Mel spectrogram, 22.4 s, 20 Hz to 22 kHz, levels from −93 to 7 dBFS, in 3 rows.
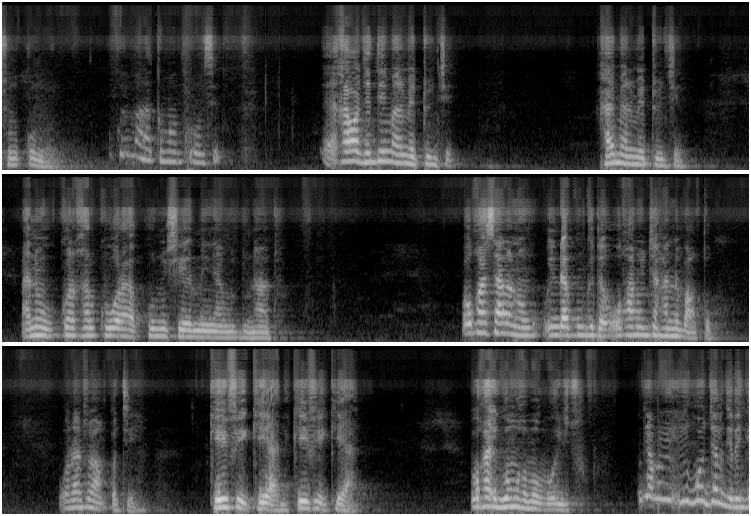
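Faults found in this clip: Opus compression, whole clip: speech grainy and rough, tonal parts turned noisy, little swirl and few spectral holes, bandwidth held to about 20.1 kHz. Likely CELT-mode Opus starved of bits, filling bands with folded or noise content. Damage fits roughly 16 kbps.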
